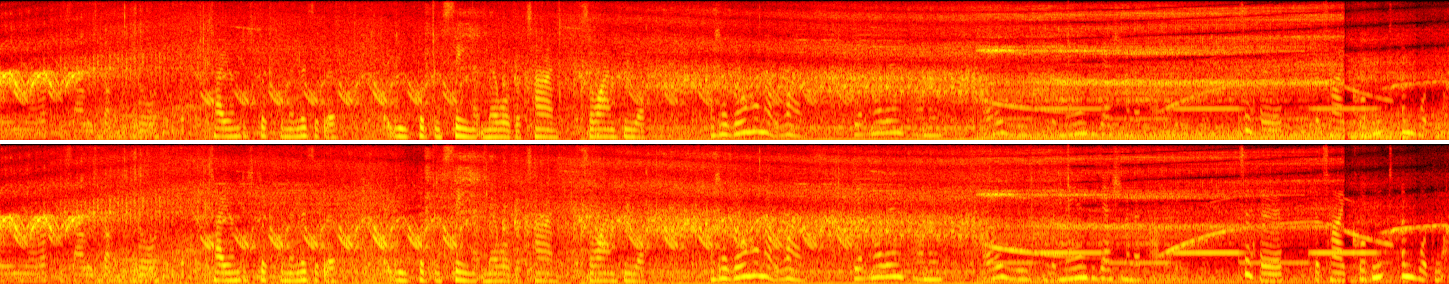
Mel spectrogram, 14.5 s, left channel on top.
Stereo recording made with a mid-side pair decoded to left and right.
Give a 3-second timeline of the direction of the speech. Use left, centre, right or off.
right, centre, right, right, right.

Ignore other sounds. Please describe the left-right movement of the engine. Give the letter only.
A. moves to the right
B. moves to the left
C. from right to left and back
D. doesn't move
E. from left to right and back
B.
